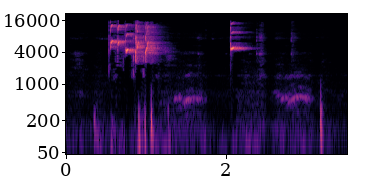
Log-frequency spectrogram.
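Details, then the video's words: Vocal lovebird gives a shrill, rapid trill for about a second, followed by a lone sharp chirp and faint soft warbles; quiet pauses between the bursts. "Lovebird Gacor!!! Ngekek panjang"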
